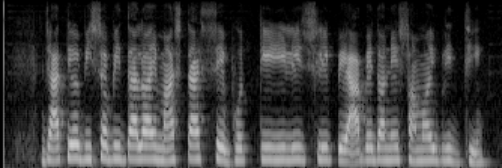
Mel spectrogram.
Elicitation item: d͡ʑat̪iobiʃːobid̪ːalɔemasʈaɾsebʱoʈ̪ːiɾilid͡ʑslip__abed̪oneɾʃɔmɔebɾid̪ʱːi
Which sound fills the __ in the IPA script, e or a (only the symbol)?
e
